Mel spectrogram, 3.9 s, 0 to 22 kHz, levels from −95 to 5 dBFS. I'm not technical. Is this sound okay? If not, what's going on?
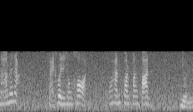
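Yes, nothing stood out as a problem when listening to this speech recording.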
